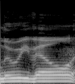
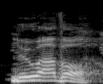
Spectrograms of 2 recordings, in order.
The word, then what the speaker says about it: Louisville: yeah one day Norville Louisville Louisville Louisville yeah hey I think outta respect you should try to pronounce that the way to people from that place to Louisville what do you think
